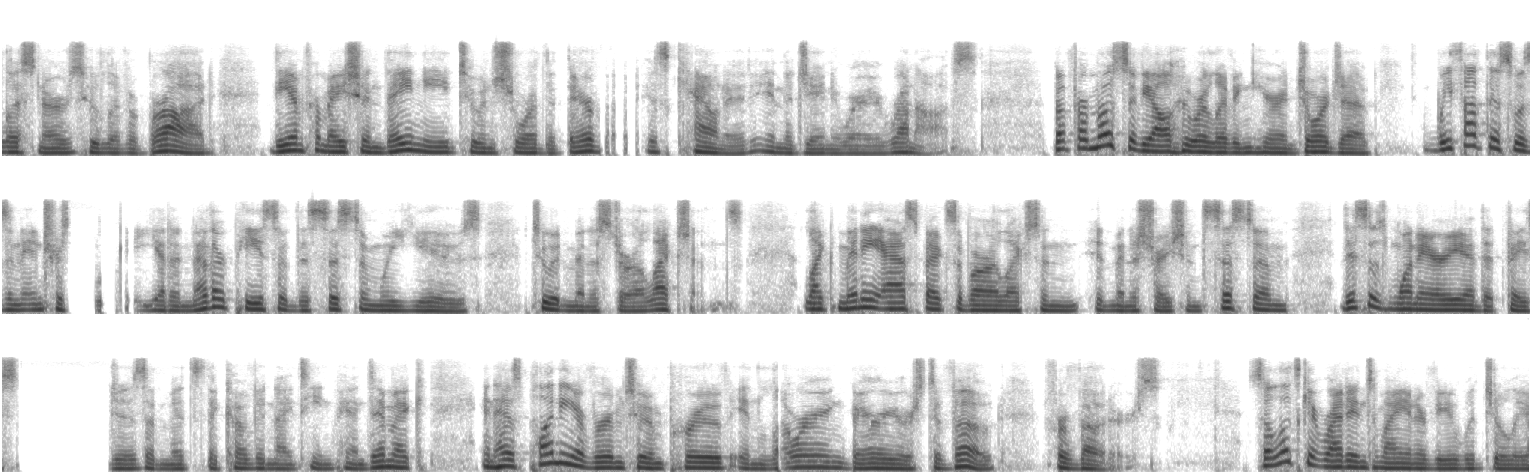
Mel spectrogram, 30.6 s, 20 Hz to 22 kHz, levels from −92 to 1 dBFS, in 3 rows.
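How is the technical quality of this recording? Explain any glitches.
The recording has clearly degraded speech throughout, with four dropouts from lost frames.

The AMR wideband (HD Voice) codec runs at 8.85 kbit/s for the whole clip. At this low rate the pulse-excited vocal tract model lacks bits, so speech sounds rough and raspy, and the top band above 6.4 kHz is only shaped noise.

Lost AMR speech frames occur at four points:
4.00–4.29 s: 200 ms lost, scattered over 280 ms.
10.63–11.15 s, between "thought this was an" and "yet another piece of": 340 ms lost, with runs up to 180 ms.
20.5–21.12 s, after "one area that faced" and before "amidst the": 600 ms lost.
25.55 s, between "room to improve in" and "barriers to vote for": one 20 ms frame.

The decoder repeats the last good parameters at falling gain. The longer runs drop to near silence within two frames, and the single frame causes a brief warble.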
